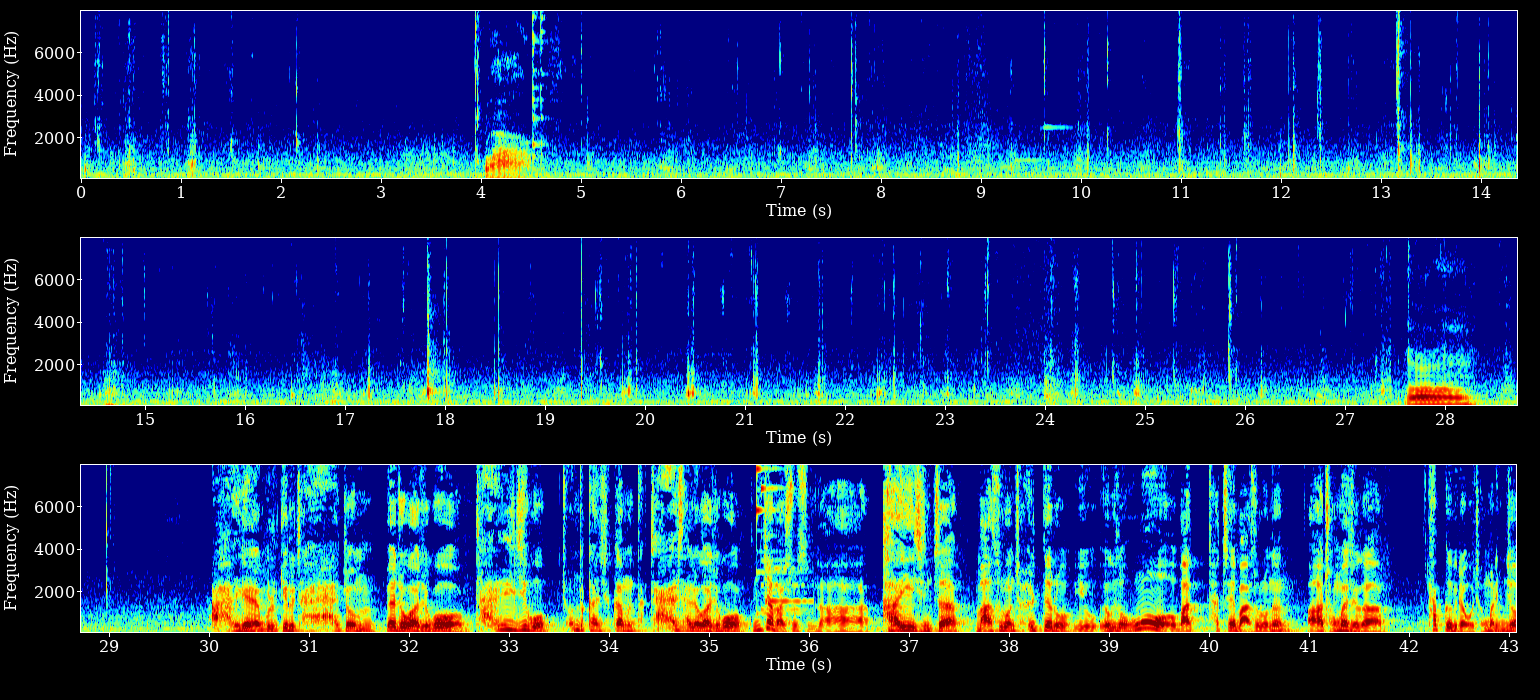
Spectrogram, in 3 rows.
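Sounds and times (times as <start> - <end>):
crunchy chewing: 0.0 - 3.1, 4.8 - 30.0
faint steady hum: 0.0 - 43.0.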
